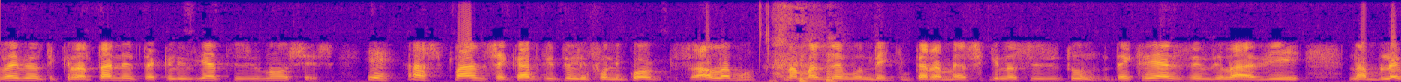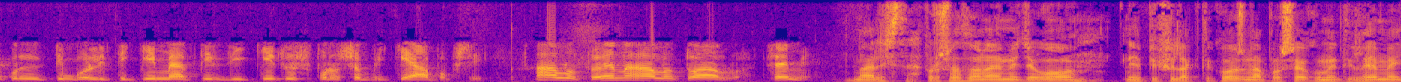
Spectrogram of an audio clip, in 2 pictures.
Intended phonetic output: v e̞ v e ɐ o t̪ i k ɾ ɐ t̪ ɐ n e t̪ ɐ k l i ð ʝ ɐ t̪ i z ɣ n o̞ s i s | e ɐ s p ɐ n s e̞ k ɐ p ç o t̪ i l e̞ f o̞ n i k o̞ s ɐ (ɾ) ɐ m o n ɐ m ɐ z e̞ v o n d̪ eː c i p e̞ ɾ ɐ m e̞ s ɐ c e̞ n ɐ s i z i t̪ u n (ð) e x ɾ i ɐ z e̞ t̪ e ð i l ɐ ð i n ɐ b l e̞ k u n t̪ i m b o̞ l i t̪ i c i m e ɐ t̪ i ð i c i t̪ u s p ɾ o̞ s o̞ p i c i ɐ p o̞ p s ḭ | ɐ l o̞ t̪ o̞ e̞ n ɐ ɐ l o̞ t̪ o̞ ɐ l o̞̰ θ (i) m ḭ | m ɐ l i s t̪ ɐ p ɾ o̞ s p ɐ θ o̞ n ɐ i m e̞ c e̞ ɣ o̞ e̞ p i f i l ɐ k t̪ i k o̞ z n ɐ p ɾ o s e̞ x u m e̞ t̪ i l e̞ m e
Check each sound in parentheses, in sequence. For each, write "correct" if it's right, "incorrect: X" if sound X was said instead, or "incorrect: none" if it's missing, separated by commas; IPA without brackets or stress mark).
incorrect: l, correct, incorrect: e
